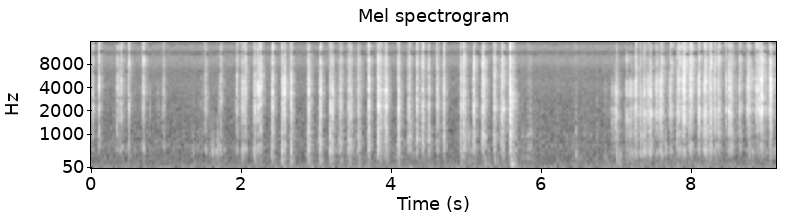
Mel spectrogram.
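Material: Paper.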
